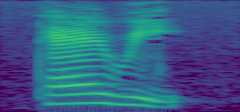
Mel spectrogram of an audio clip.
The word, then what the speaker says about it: 대위: The Korean T sounds like that in bit, but it is pronounced without expelling any air. For example, 대위.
